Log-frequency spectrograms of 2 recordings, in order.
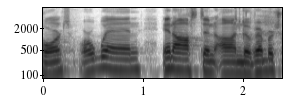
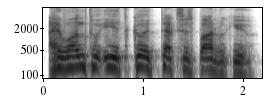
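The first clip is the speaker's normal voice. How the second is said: mock Ecuadorian newcomer's accented English; 2 semitones higher than usual. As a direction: play an English learner with a put-on Ecuadorian accent. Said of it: "let's just pretend like there's a guy from".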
